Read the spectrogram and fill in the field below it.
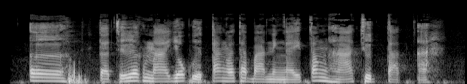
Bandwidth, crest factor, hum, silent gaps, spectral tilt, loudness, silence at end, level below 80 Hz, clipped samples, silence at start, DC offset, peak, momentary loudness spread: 11.5 kHz; 16 dB; none; none; -5 dB/octave; -16 LUFS; 0.2 s; -38 dBFS; under 0.1%; 0.3 s; under 0.1%; 0 dBFS; 8 LU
